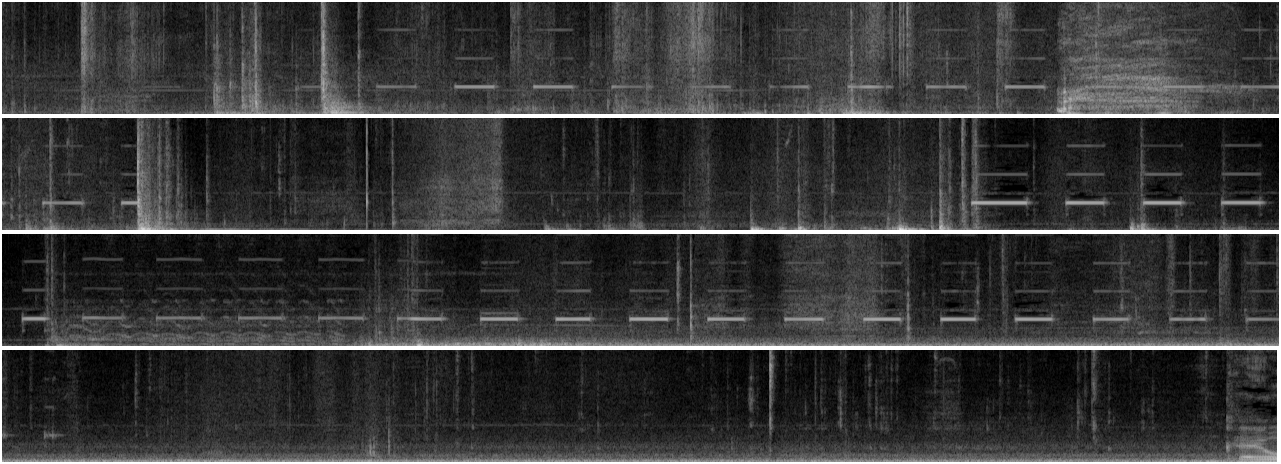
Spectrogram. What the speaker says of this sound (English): here's a startup from cold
